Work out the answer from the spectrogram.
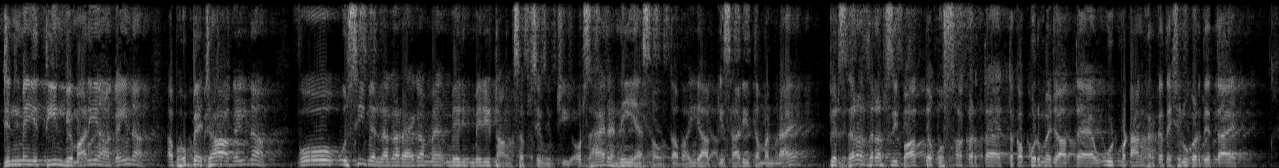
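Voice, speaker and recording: Male religious lecturer, animated storyteller, slightly high voice, roomy hall sound. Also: brisk. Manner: animated storytelling, acting out quoted people. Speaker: Islamic scholar giving a talk. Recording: echoey hall.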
